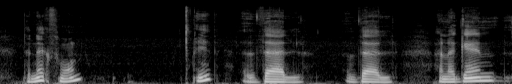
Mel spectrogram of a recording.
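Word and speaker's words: ذال: Dhal. And again, when you pronounce the letter dhal, put your tongue between your teeth and say dhal.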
